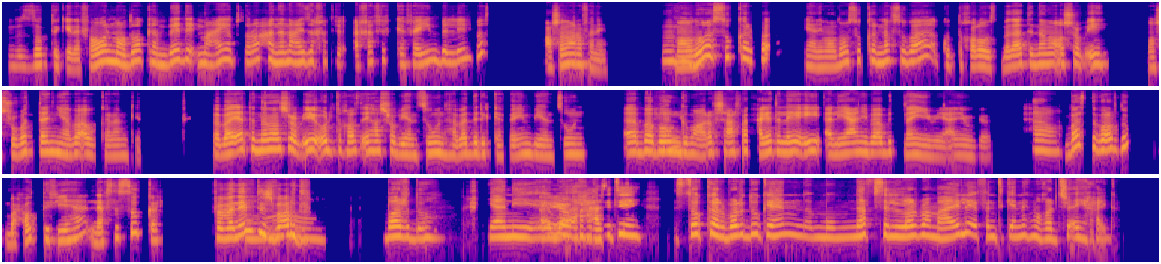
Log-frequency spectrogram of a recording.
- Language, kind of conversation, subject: Arabic, podcast, إيه تأثير السكر والكافيين على نومك وطاقتك؟
- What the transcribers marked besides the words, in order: laughing while speaking: "برضه"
